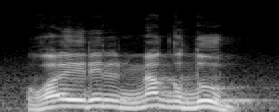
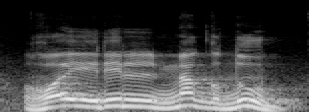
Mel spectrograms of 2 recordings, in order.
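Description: Both takes have the same delivery.

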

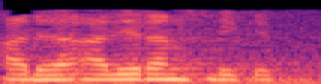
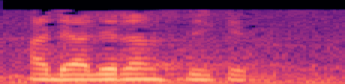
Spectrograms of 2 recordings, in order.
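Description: Both takes have the same delivery.

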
